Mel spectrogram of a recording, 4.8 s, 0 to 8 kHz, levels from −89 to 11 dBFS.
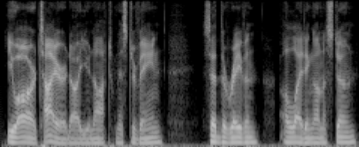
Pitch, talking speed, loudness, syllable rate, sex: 95 Hz, 190 wpm, -20 LUFS, 5.7 syllables/s, male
